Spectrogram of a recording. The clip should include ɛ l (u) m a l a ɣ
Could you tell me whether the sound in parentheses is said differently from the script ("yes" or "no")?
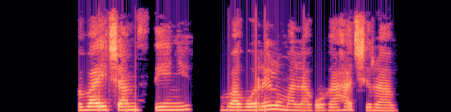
yes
